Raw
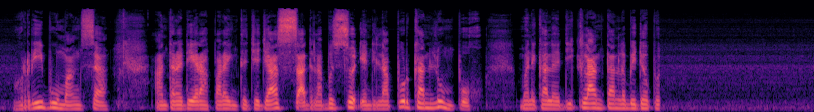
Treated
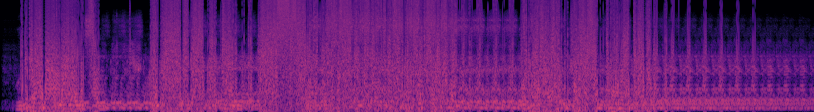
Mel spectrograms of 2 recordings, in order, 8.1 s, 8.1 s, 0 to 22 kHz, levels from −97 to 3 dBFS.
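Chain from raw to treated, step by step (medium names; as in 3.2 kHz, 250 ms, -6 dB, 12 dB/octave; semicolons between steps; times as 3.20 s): granulator 100 ms, grains 21 per s; echo with a slow build-up 163 ms, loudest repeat 5, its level -17 dB; integer overflow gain 30 dB; trim -3 dB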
